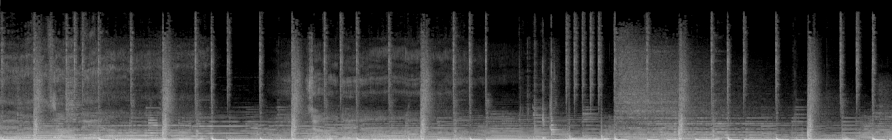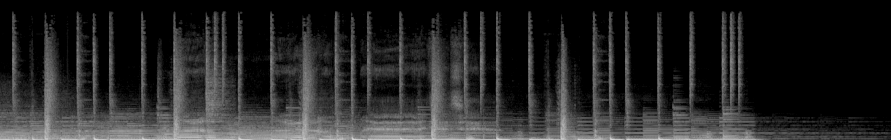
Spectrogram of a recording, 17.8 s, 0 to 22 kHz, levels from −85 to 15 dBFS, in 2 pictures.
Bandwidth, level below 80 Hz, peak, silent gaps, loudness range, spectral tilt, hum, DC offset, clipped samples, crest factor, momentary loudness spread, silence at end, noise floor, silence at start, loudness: 17 kHz; -14 dBFS; 0 dBFS; none; 1 LU; -6.5 dB/octave; none; under 0.1%; under 0.1%; 10 dB; 3 LU; 1.3 s; -58 dBFS; 0 s; -12 LUFS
